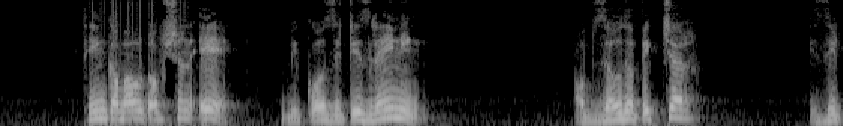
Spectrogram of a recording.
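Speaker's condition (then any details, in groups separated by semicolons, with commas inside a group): No condition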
